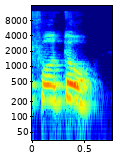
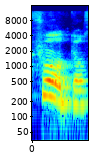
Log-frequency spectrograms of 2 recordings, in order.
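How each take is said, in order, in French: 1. L'accent tombe sur la dernière syllabe. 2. L'accent tombe sur la première syllabe. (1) "Et tu dois accentuer la dernière" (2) "Ce n'est pas photo"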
